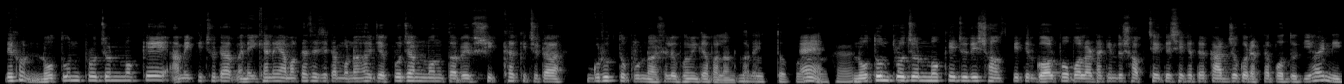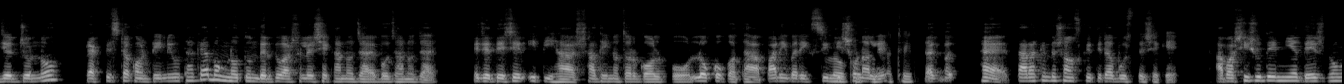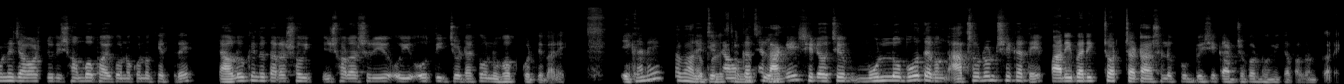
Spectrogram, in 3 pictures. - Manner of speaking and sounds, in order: "প্রজন্মন্তরের" said as "প্রজান্মন্তরের"; other background noise; "পদ্ধতি" said as "পদ্দতি"; "দেখবে" said as "দেকবে"; "শেখে" said as "সেকে"
- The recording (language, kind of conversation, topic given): Bengali, podcast, বিদেশে থাকলে তুমি কীভাবে নিজের সংস্কৃতি রক্ষা করো?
